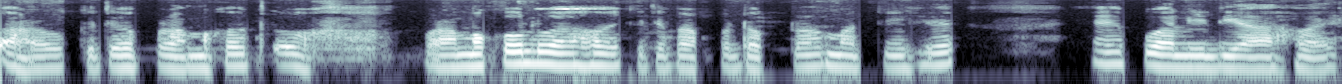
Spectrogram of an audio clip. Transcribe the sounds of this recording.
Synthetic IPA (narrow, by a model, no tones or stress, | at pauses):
aɹuketibapɔɹamuxɔt | pɔɹamuxɔlʊwaɦɔjketiɔbapɔdɔk̚tɔɹmatiɦɛ | ɛkualidijahɔj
